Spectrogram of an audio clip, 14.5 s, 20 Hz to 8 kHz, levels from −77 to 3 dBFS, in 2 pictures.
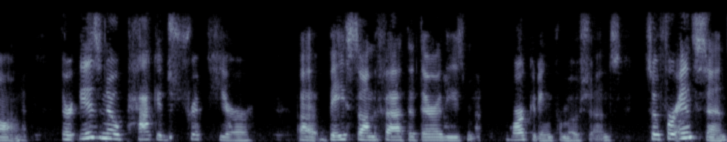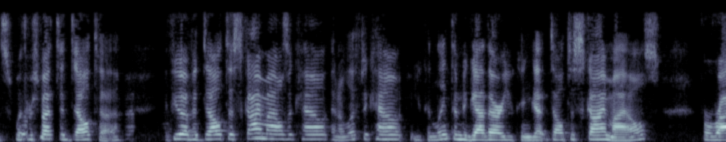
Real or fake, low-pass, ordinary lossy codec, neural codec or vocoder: real; 7.2 kHz; MP3, 64 kbps; none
